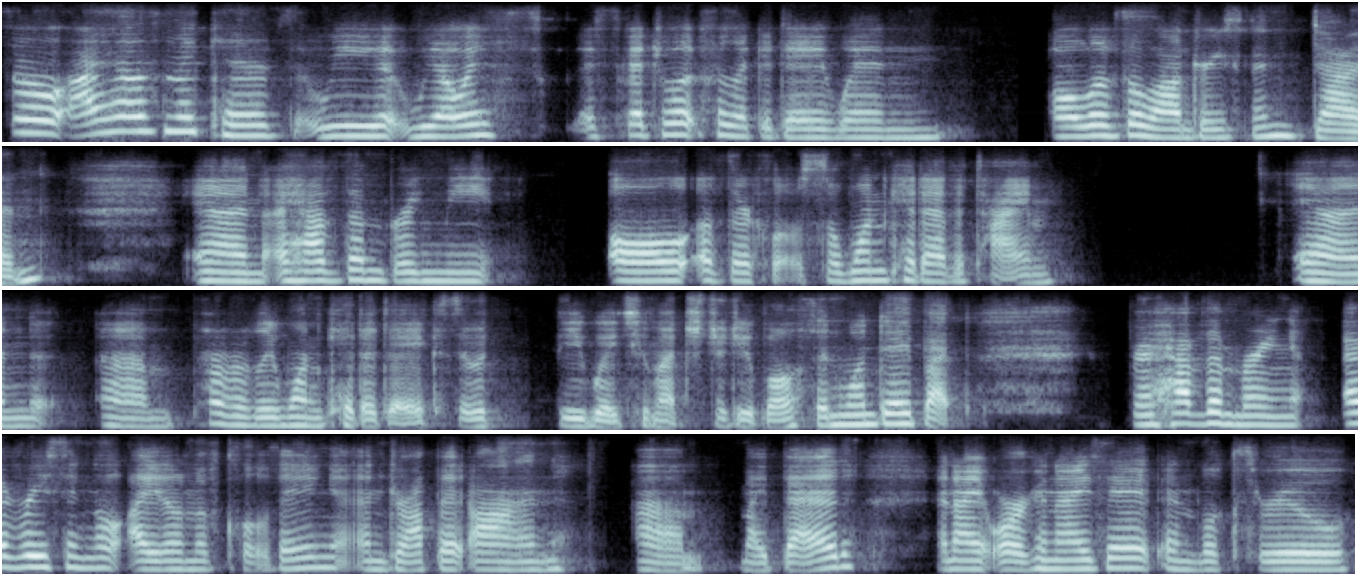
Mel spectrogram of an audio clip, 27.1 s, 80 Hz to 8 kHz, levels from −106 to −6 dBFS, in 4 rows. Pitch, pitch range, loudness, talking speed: 190 Hz, 175-220 Hz, -22 LUFS, 180 wpm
